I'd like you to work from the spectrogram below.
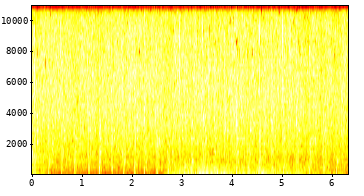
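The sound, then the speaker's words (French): Steady rain patters throughout a video game thunderstorm while a low rumble of thunder swells in the middle and slowly fades, with a faint regular tapping early on and no voices. “Oh là Je vais devoir virer là comme il y a de la foudre je vous conseille de virer tout ce qui est métallique sur vous. Sinon vous allez vous la prendre la foudre.”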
